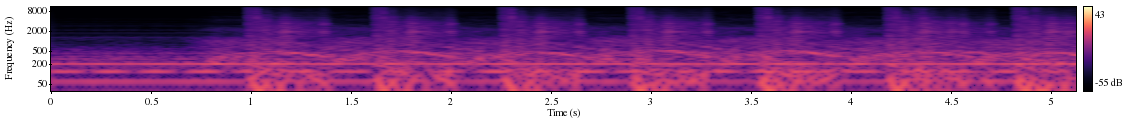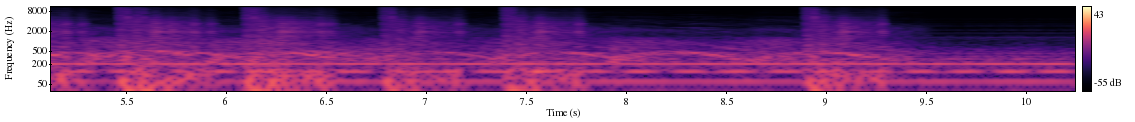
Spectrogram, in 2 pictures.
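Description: Heavy metal footsteps of a large walking machine clank repeatedly.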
